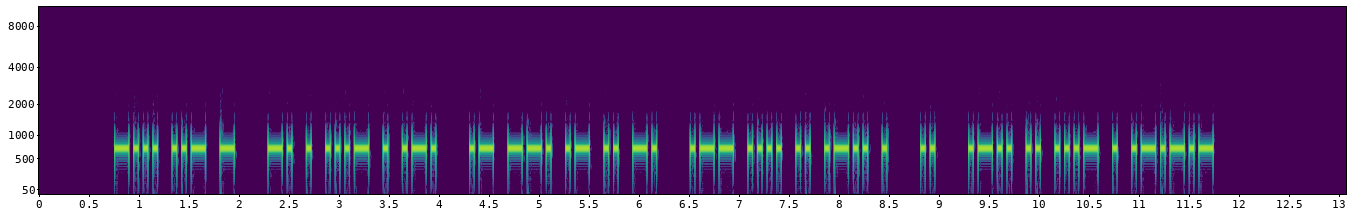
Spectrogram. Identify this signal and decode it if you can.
Morse code, heard as a keyed tone, about 25 wpm, 700 Hz. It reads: BUT NEVER AGAIN WHILE I LIVE.
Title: Sentences from Top 1000 Words - Review Part 1 - 25wpm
